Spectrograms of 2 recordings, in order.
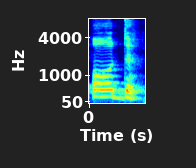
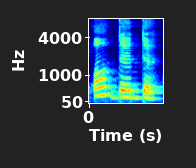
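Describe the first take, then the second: First: The d sound is made once. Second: The d sound is made twice. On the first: The speaker calls it right. "You just say" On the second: The speaker calls it wrong. "You wouldn't say"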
